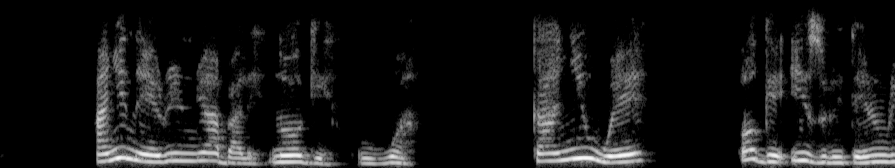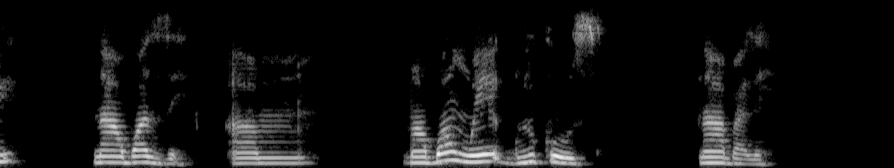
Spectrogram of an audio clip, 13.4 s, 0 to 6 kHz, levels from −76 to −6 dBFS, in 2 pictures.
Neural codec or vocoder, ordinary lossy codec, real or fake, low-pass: none; Opus, 24 kbps; real; 5.4 kHz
